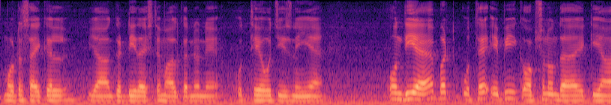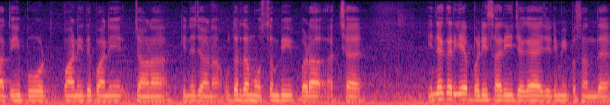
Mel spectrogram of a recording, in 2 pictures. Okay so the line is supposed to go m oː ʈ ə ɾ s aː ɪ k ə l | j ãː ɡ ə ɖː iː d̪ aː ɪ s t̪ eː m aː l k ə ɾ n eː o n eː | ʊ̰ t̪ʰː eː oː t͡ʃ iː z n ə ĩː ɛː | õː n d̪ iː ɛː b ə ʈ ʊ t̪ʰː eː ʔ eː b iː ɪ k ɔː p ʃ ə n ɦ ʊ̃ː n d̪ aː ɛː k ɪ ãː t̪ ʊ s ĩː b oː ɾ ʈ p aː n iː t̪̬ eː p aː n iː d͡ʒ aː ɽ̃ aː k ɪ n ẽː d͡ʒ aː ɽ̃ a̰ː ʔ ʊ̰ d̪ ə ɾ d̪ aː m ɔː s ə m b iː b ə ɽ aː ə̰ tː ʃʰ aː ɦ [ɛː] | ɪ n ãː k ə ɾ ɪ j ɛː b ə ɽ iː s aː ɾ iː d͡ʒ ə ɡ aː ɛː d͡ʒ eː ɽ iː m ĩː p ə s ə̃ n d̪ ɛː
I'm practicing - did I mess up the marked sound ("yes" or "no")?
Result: no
